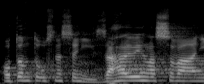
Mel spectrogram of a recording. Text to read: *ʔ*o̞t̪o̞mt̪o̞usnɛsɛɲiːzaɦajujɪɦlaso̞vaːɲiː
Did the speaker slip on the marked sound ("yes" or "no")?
no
